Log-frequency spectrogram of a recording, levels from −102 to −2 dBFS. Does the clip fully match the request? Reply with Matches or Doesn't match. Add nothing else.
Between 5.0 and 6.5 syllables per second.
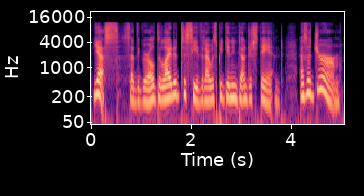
Doesn't match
